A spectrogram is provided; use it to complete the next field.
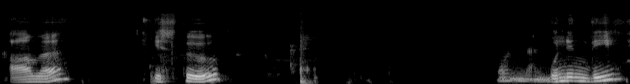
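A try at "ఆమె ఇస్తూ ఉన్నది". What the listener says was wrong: Unnadi. So, not long vowel and only short vowel. Unnadi. So one thing you need to remember, for all the subjects we have long vowel sound here, but for the subject ame we don't use long vowel sound. It is only unnadi. But here this is unnaru, unnadu, unnavu.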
